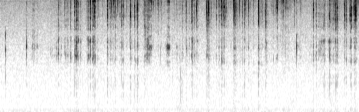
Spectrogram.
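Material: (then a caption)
Soap. A solid, dry orange-and-yellow striped bar of soap held in the hand is shaved with a utility knife blade into yellow curls. The result is soft, bright, crisp scraping and crackling, with rapid clicks and snaps over a faint, steady low hum.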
